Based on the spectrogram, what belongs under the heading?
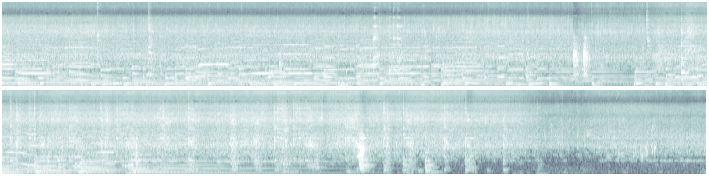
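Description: Onion-and-spice masala sizzling in hot oil in a karahi, with a metal spatula scraping and stirring through it as potato chunks are mixed in. A backing tune plays under it for roughly the first two-thirds. The sizzling gets quieter near the end.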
